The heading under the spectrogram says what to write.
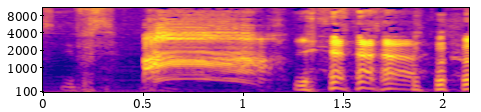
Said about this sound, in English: Those birds are not indigenous to this area.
